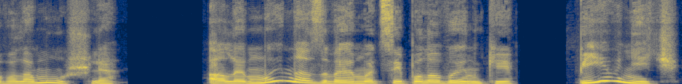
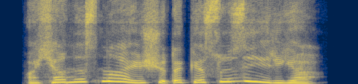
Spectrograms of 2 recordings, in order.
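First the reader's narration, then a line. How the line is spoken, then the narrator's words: Frightened whisper. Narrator (Ukrainian): злякано прошепотів Капулє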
